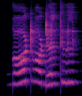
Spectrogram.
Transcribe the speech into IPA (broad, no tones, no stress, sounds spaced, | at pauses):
ɡ ɔ ɖʱ ɔ ɖ ə l t ɯ l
